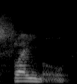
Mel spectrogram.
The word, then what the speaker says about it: Flamel: And it's an American YouTube video that literally says Nicholas Flamel.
